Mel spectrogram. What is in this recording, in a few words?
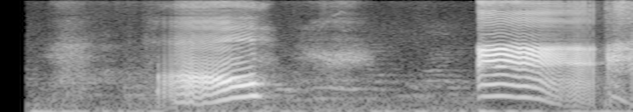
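"hēi àn", Mandarin Chinese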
